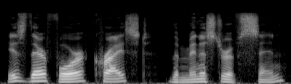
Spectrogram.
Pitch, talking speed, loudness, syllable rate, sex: 130 Hz, 145 wpm, -18 LUFS, 4.7 syllables/s, male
